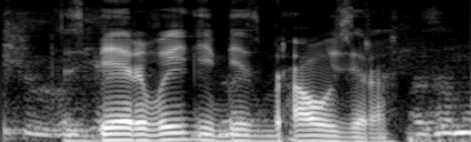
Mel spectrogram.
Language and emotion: Russian, neutral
